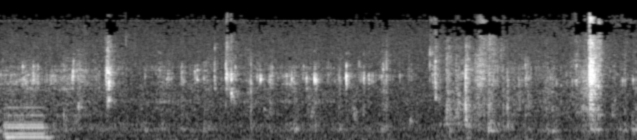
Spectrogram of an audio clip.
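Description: Close-miked chewing of corn on the cob: soft wet mouth clicks and lip smacks, with a short hummed "mmm" at the start and a bite into the cob near the end.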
